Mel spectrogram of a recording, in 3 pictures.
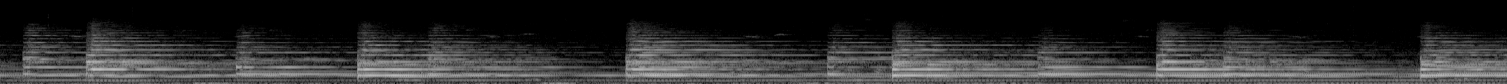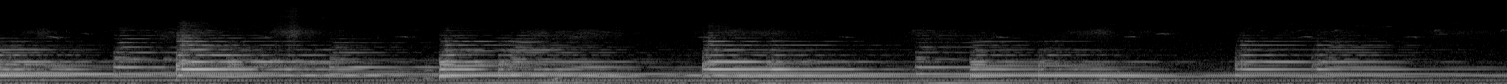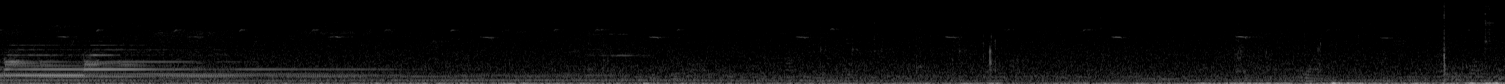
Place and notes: alto, field path, sunday church bells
